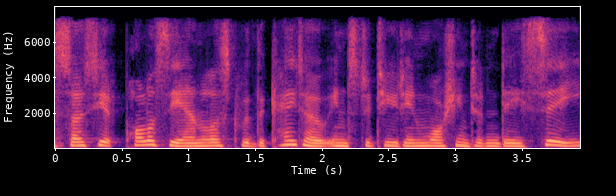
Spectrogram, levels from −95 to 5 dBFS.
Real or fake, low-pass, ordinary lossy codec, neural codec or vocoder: real; 7.2 kHz; AAC, 48 kbps; none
